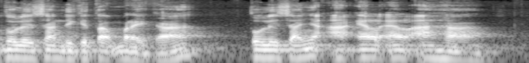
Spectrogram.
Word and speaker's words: Allah: Jadi saya mengutip dan saya membaca sesuai dengan tulisan di kitab mereka, tulisannya ALLAH. Saya bacanya Allah karena nggak ada tasdidnya Pak ya.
